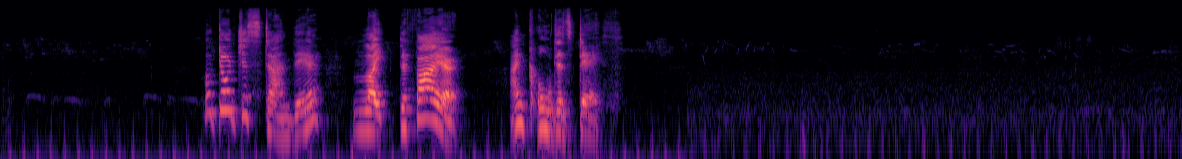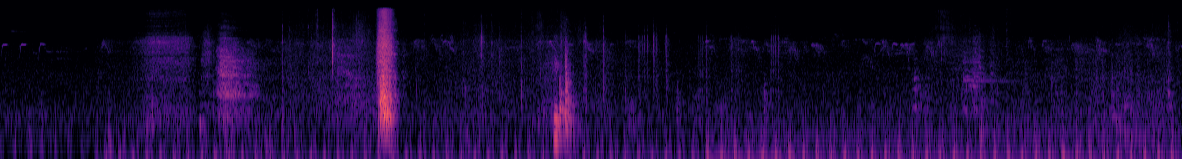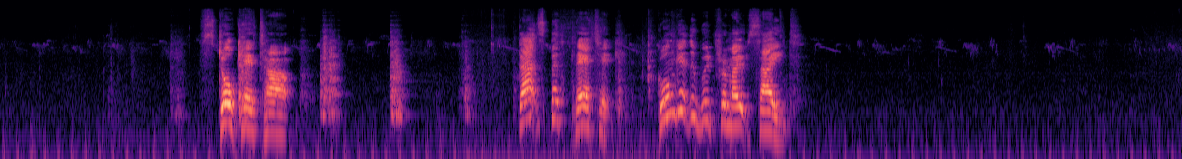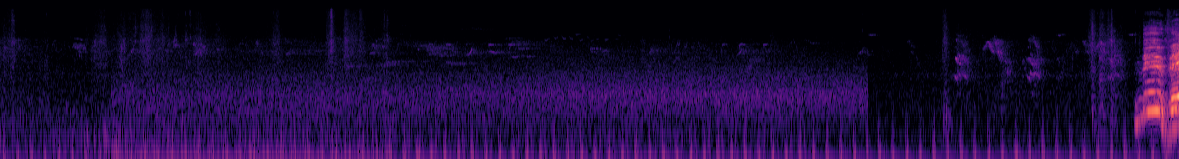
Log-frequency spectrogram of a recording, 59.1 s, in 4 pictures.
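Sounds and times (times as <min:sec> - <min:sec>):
background hiss: 0:00.0 - 0:59.0
birds chirping: 0:00.0 - 0:59.0
light clicks and crackles: 0:18.2 - 0:19.2, 0:20.4 - 0:32.0, 0:33.4 - 0:36.0.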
